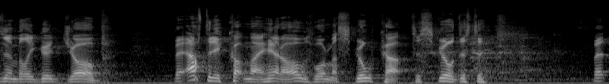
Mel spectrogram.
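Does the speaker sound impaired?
Yes: cleft palate and cleft lip.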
